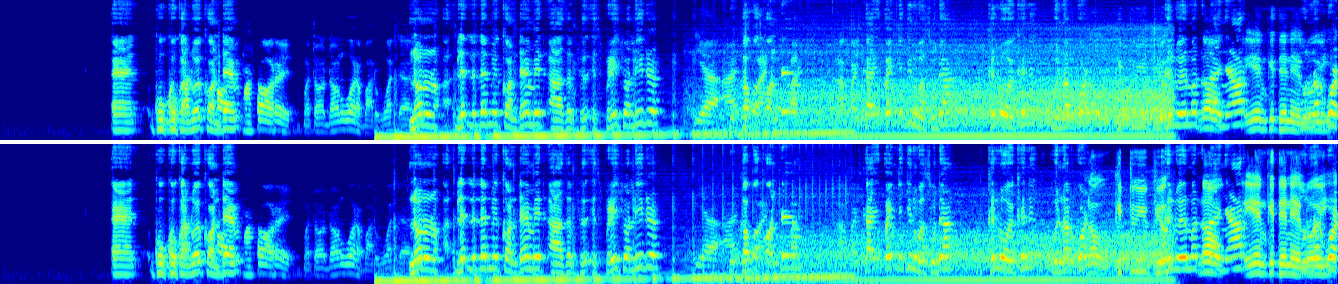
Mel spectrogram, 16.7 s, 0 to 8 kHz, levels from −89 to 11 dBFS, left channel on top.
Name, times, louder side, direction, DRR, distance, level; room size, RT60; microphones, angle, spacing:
voice 1, 1.4-3.0 5.1-8.2 9.2-10.0 10.8-11.9 12.3-13.6 14.5-15.6 16.2-16.7, right 2 dB, 15° right, 0.9 m, -31 dB
voice 2, 2.0-2.4 2.7-5.2 8.7-10.0 10.4-10.9 11.5-11.6 12.4-12.7, left 5 dB, 90° left, 0.8 m, -39 dB
sound 1, 4.7-11.0, equal, 75° right, 3.3 m, -38 dB
sound 2, 8.5-14.7, left 4 dB, 40° left, 0.7 m, -36 dB
voice 3, 13.6-14.6 15.0-15.3 15.5-16.7, right 6 dB, 60° right, 0.5 m, -31 dB
8.7 x 3.6 x 5.8 m
head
